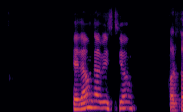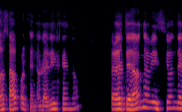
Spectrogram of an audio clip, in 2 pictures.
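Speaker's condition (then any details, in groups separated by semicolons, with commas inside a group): Cerebral palsy; lifelong; may run out of air, not always fully intelligible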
